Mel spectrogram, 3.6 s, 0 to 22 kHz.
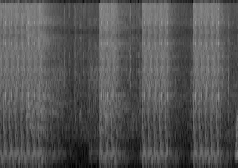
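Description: Rapid machine-gun fire from a Tomb Raider 2 game at a fish underwater, in three or four loud sustained bursts separated by brief pauses.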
